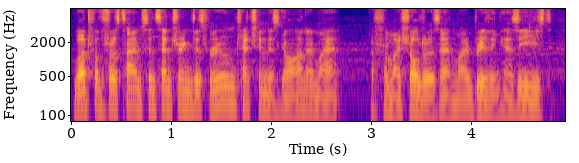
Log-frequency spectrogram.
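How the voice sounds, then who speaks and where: A man's voice: medium pitch, fairly even intonation, quick pace, a little mellow. A man reading a visual novel's story text aloud as he plays, sometimes stumbling and rereading phrases. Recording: faint game music behind.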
